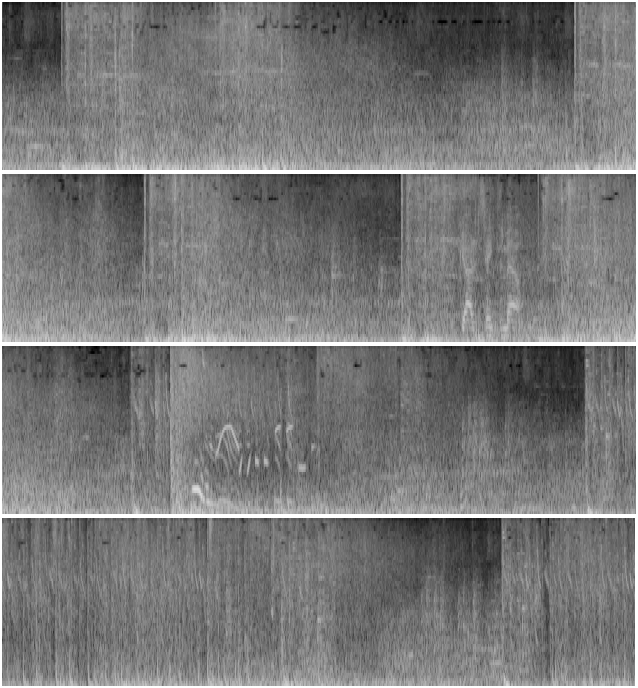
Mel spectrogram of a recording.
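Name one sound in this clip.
Laser blasts zap in quick bursts.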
